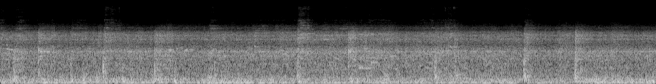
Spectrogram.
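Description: Moving passenger train coach running along the track: a steady rumble and rush, with the wheels clicking over rail joints every second or so.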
